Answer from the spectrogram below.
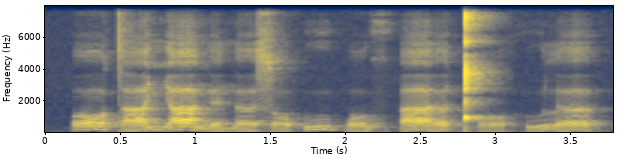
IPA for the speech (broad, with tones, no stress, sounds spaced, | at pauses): ɔː˧˥˧ t aː˨˥ ɲ aː˧˥˧ ŋ ɛ˨ n ɐː˨ s ɔ˨ ʔ uː˧˥˧ p ɔː˨ xʷ ʔ aː˧˥˧ ɾ ɐ˧˥˧ ǃʰ ɔː˨ h u˨˥ l ɐː˧˥˧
